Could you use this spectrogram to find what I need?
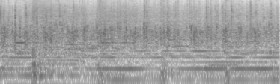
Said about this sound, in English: So proud of you guys. Come on, let's keep cheering.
